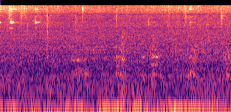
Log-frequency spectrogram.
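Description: Water sprays steadily from a hose fitted with a sprinkler pad, squirted up into the air in hot weather for a dog to catch, a soft continuous hiss with light patter like droplets falling around, fairly quiet, with no one speaking.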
